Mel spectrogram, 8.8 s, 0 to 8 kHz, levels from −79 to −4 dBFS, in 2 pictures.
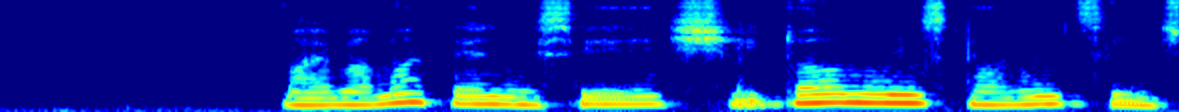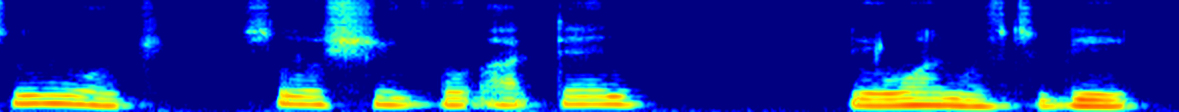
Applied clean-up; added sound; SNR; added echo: neural mask model DeepFilterNet 3.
